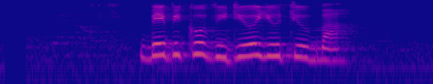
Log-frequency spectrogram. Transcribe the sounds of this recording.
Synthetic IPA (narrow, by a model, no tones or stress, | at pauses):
bebikovʱiɖiojutjuːb̚ma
